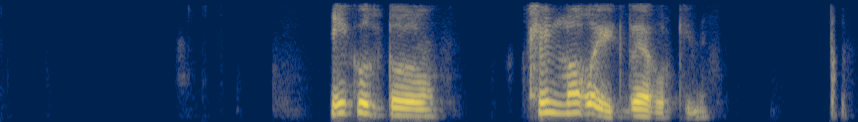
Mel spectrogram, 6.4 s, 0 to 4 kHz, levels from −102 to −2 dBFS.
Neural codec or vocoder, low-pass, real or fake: codec, 44.1 kHz, 2.6 kbps, DAC; 3.6 kHz; fake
